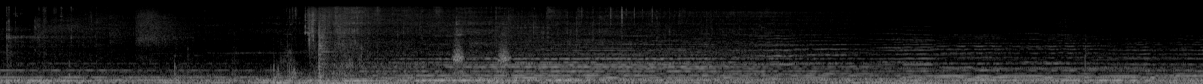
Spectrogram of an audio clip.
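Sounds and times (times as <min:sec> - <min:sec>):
soft orchestral music: 0:00.0 - 0:12.0.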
